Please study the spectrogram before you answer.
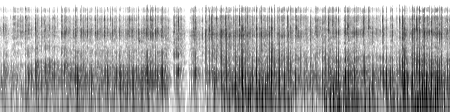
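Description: An artificial plastic green apple is tapped fast, recorded lo-fi without a microphone. Dense, rapid, dry clicking taps blur into a continuous rattling patter with bright hiss on top. The tapping briefly thins out near the middle, then resumes slightly louder to the end.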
